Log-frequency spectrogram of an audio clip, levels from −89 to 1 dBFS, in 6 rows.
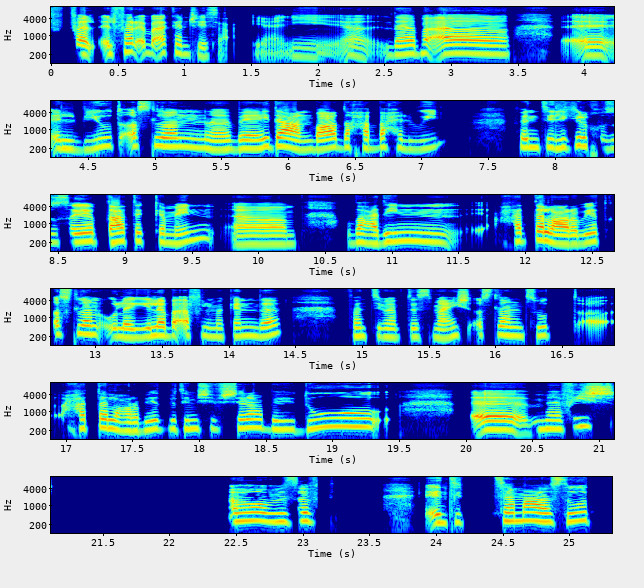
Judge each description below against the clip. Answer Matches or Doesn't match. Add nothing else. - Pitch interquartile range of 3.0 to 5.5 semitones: Matches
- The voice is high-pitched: Matches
